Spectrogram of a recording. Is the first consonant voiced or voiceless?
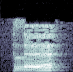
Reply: voiced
